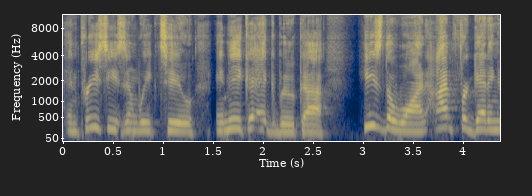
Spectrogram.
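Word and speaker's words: Egbuka: I just have a problem with the G being silent. Pronounce your name in in pride. Be happy about it. Be proud of your name. Eggbuka. Say it loud. Say it proud. Pronounce the G.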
